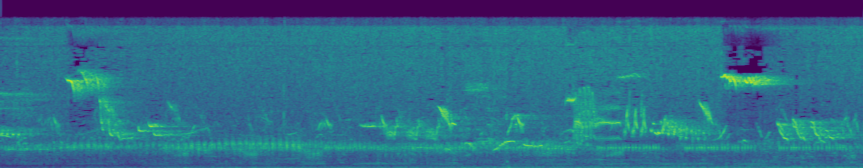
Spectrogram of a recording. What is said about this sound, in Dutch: Ja. Een kikker.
